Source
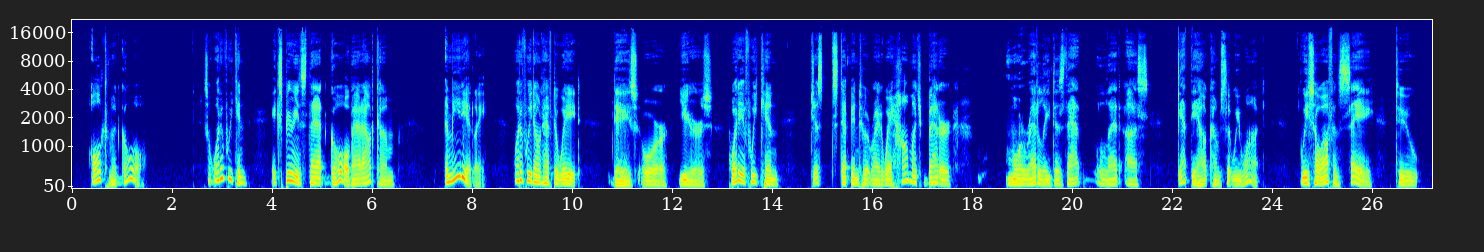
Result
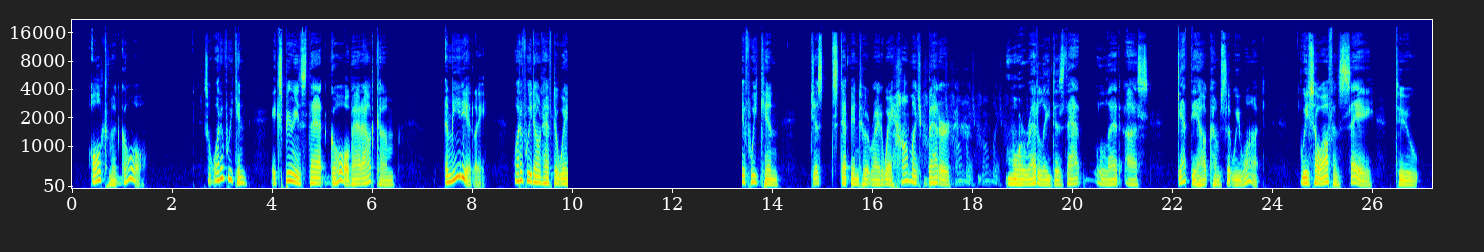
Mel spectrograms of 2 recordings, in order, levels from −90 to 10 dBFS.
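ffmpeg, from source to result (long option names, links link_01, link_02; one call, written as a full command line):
ffmpeg -i in.wav -filter_complex "[0:a]asplit=2[link_01][link_02];[link_02]afade=type=in:start_time=16.02:duration=0.01,afade=type=out:start_time=17.08:duration=0.01,aecho=0:1:540|1080|1620|2160|2700:0.133352|0.0733437|0.040339|0.0221865|0.0122026[link_03];[link_01][link_03]amix=inputs=2:normalize=0,asplit=3[link_04][link_05][link_06];[link_04]atrim=end=9.9,asetpts=PTS-STARTPTS,afade=type=out:start_time=9.896:duration=0.004:curve=hsin[link_07];[link_05]atrim=start=9.9:end=13.39,asetpts=PTS-STARTPTS,volume=0[link_08];[link_06]atrim=start=13.39,asetpts=PTS-STARTPTS,afade=type=in:duration=0.004:curve=hsin[link_09];[link_07][link_08][link_09]concat=n=3:v=0:a=1" out.wav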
